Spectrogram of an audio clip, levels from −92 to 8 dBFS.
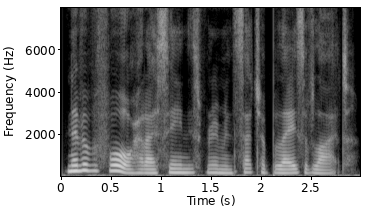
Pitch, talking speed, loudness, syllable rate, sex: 195 Hz, 260 wpm, -19 LUFS, 5.9 syllables/s, female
